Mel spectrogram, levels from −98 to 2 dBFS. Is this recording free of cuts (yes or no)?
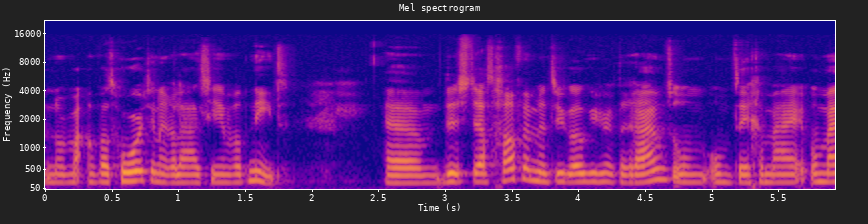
yes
